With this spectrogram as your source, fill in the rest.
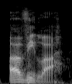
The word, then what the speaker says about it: Avila: It is Avila, actually.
